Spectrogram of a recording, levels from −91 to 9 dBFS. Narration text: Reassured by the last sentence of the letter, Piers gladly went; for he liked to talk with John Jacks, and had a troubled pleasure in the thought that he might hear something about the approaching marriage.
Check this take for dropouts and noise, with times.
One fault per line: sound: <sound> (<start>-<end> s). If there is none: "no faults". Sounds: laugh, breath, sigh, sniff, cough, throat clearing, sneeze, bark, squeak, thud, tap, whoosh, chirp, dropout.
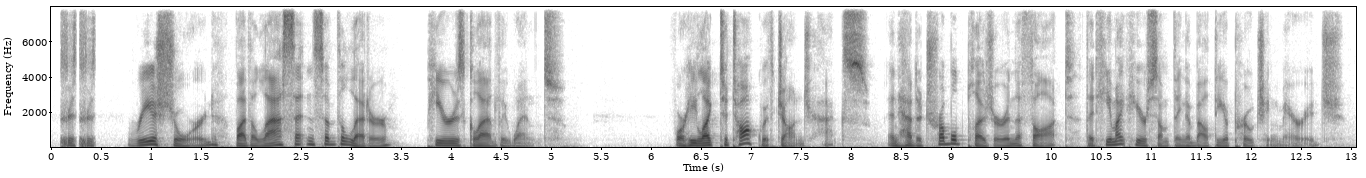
sound: laugh (0.1-0.4 s)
